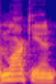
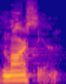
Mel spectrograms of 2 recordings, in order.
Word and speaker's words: Marcion: refers to him as Marcion. Okay. But I don't know why the soft C because in Latin it would be a a hard C. So it's Marcion, right?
